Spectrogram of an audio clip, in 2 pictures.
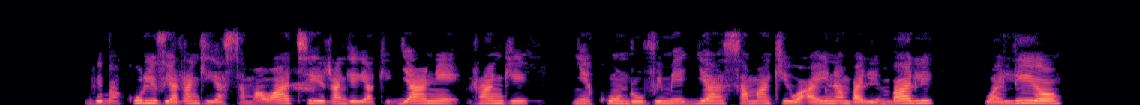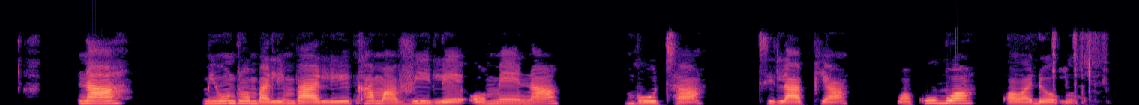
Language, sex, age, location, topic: Swahili, female, 25-35, Mombasa, agriculture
